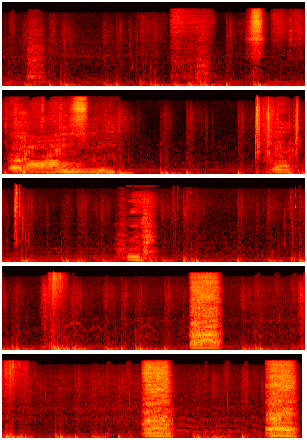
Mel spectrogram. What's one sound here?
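Footsteps thump on wooden boards.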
